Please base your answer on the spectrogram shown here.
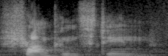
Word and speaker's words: Frankenstein: My name, it's pronounced Frankenstein. Yeah, another good movie.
